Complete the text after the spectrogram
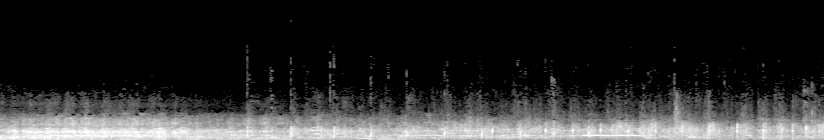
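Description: A crowd claps steadily and densely throughout, a broad wash of applause mixed with scattered chatter and a few light chuckles.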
